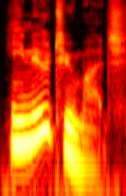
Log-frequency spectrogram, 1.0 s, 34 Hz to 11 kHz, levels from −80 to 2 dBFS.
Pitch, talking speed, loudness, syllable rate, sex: 150 Hz, 250 wpm, -13 LUFS, 4.7 syllables/s, male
